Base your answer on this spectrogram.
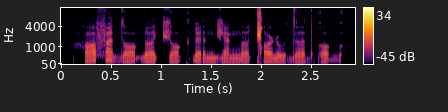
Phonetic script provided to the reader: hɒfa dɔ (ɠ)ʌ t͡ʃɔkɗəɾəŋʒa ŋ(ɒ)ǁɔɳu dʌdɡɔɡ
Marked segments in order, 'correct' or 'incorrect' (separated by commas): correct, incorrect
